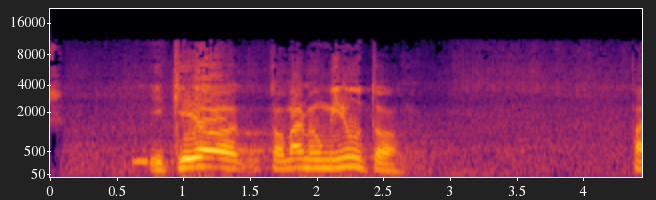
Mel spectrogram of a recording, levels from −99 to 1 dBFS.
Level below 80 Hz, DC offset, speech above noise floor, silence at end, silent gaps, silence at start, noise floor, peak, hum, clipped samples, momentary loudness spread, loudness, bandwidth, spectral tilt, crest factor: -52 dBFS; under 0.1%; 26 dB; 0 s; none; 0 s; -45 dBFS; -6 dBFS; none; under 0.1%; 19 LU; -19 LUFS; 11.5 kHz; -5.5 dB/octave; 16 dB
